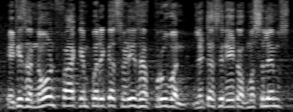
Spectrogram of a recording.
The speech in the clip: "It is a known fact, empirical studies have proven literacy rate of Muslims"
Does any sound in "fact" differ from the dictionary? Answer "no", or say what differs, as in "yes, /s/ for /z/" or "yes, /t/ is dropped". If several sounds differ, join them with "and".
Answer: yes, /t/ is dropped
